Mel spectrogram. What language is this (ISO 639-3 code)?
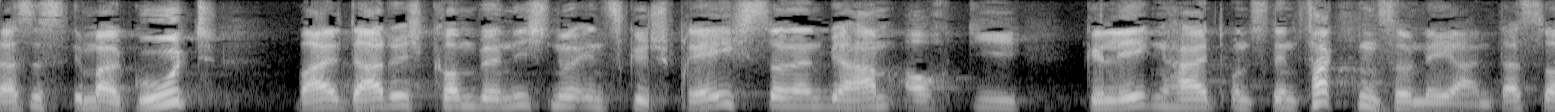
deu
